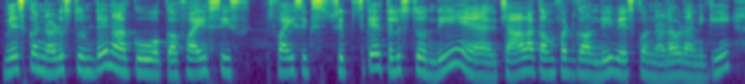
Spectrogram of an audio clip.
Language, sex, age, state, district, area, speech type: Telugu, female, 45-60, Andhra Pradesh, Sri Balaji, rural, spontaneous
